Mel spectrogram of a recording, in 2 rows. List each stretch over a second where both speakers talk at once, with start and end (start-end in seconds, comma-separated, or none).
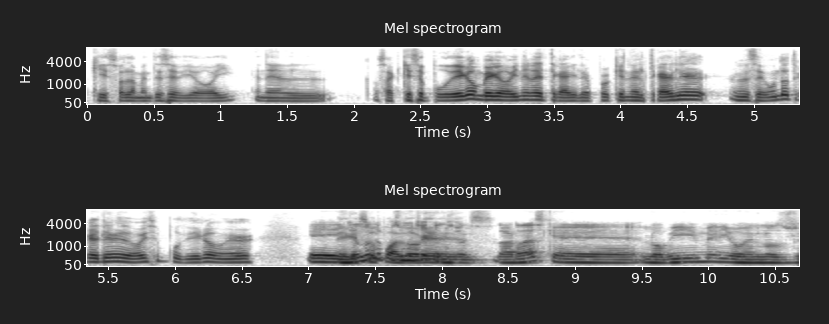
7.2-8.4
